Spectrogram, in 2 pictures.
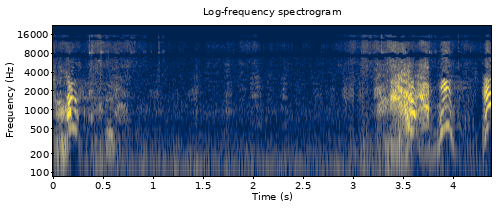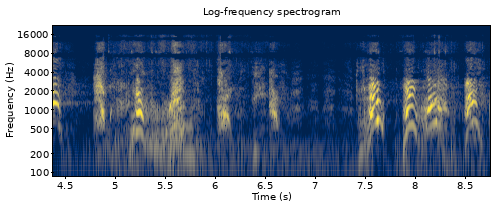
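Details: Two dogs at play, Kumo the Keeshond with a muddy rear and his brother Sully the Boston Terrier, in an epic chase: loud, rising-and-falling yelping barks, at first single, then in quick bursts of two or three.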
